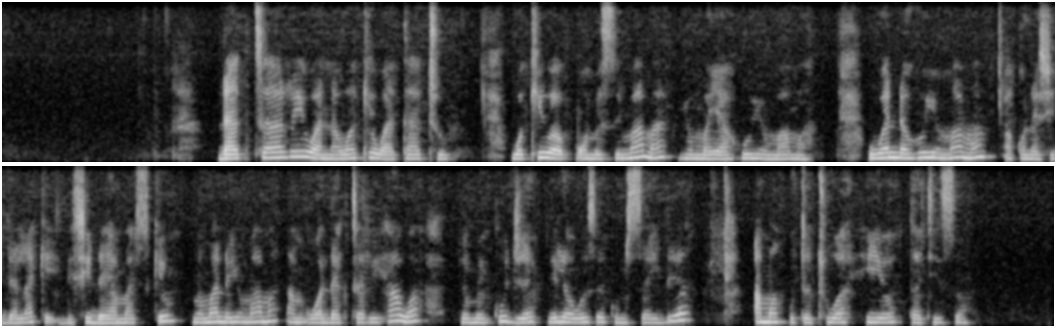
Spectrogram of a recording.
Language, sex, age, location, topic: Swahili, female, 25-35, Nakuru, health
